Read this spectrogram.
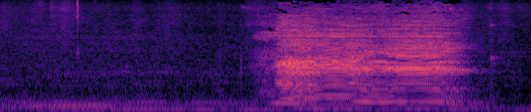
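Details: Calves enjoying themselves: after a low steady hum, one loud, drawn-out bellowing moo rises with rich harmonics, holds for about a second and a half, then fades.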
